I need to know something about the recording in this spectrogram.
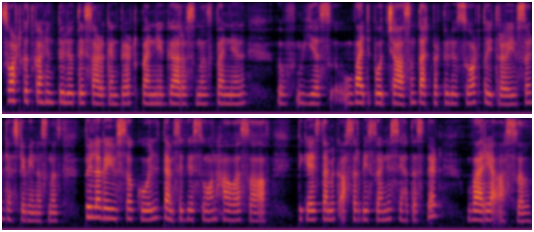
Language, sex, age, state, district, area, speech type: Kashmiri, female, 30-45, Jammu and Kashmir, Anantnag, rural, spontaneous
